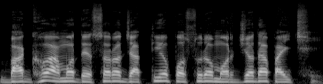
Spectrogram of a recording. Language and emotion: Odia, neutral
